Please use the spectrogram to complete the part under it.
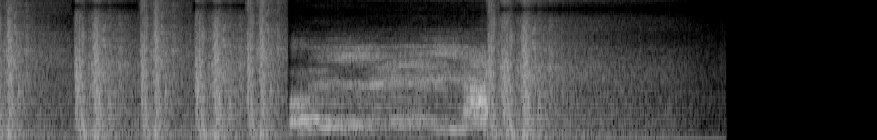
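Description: A robot whirs and clanks as it moves.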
